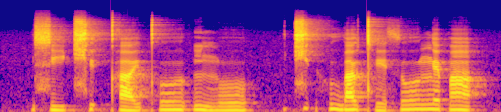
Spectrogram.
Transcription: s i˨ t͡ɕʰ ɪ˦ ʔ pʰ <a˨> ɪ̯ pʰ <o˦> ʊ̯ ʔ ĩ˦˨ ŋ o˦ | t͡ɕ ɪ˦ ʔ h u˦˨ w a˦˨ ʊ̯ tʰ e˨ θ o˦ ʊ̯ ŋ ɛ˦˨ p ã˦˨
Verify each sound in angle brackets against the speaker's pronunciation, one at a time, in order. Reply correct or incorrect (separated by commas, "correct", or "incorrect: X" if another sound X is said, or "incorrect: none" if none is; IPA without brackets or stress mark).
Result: correct, correct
